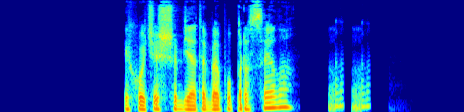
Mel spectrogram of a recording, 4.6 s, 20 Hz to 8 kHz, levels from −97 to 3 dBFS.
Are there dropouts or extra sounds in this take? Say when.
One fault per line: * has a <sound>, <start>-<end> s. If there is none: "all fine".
* has a laugh, 3.3-3.7 s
